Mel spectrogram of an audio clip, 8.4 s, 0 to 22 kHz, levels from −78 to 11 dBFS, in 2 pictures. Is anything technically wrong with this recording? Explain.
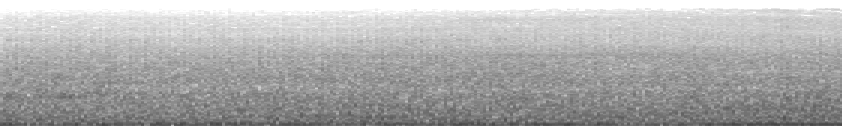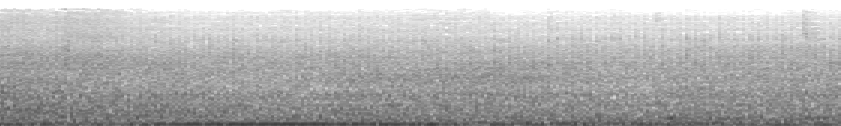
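Yes. There is damaged data in the compressed stream at two points, 4.51 to 4.55 s and 7.46 to 7.50 s, each lasting about 40 ms. In both places the decoder meets corrupted frames, misreads or discards them, loses sync and hunts for the next valid frame header. The result is a brief chirp or blip.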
